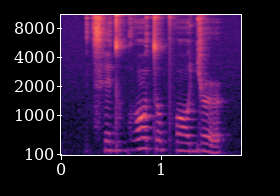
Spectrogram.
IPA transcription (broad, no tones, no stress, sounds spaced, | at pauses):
t͡sʰ e d u ɡʱ ɔ t o pʰ ɔː ɟ ə˞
